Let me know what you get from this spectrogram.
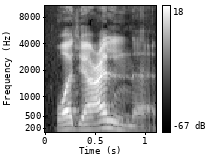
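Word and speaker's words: وَاجْعَلْنَا: So, وَجْعَلْنَا. Actually, it is إِجْعَلْنَا. But when you read it with waw, Hamzatul Wasl will be skipped and Jim will be having a bouncing sound.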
